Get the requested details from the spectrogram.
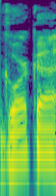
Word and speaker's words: Gorka: It's Dr. Sebastian Gorka and his wife, Catherine yes.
